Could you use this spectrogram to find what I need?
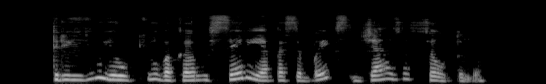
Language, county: Lithuanian, Tauragė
